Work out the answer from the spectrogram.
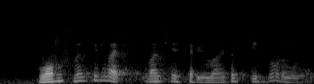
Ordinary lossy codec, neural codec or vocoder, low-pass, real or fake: Opus, 32 kbps; codec, 16 kHz in and 24 kHz out, 0.6 kbps, FocalCodec, streaming, 2048 codes; 7.2 kHz; fake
